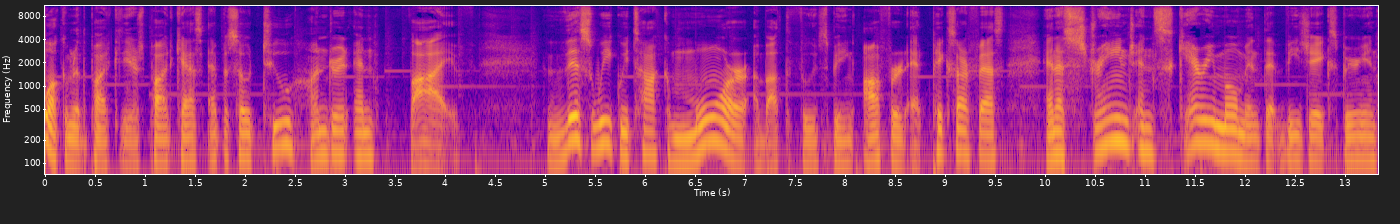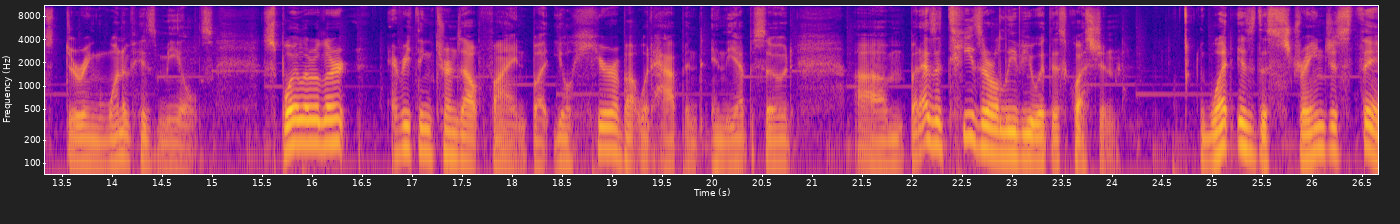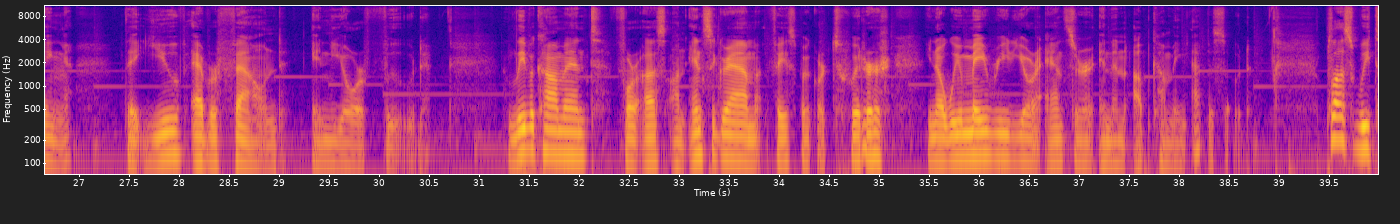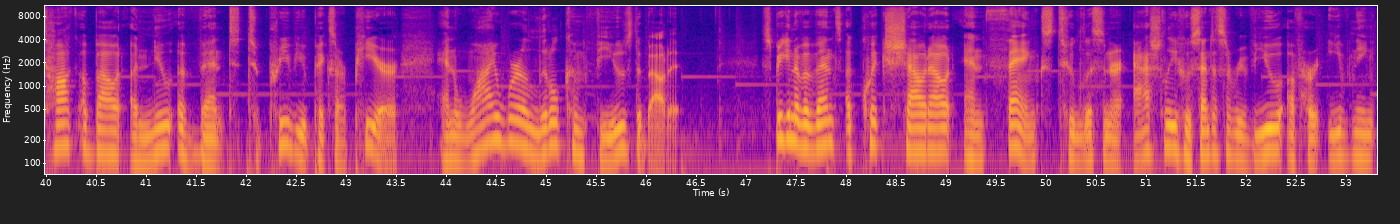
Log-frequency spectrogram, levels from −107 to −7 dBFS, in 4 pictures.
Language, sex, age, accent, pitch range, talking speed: English, male, 30-49, American, 105-140 Hz, 150 wpm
